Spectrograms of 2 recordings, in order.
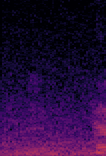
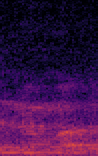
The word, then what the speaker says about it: pneuma: I can't say it, so I'm going to spell it, and then maybe someone can interpret it for me. P-N-E-U-M-A. Pneuma.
